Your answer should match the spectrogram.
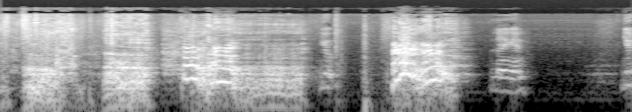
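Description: Large mastiff-type dog growling and grumbling in a string of drawn-out vocal bursts, the loudest about four seconds in. It is resisting being told to get off the bed.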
